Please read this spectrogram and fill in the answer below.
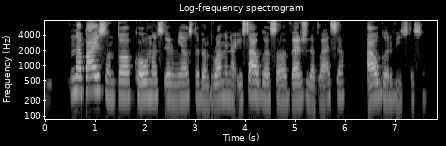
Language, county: Lithuanian, Vilnius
